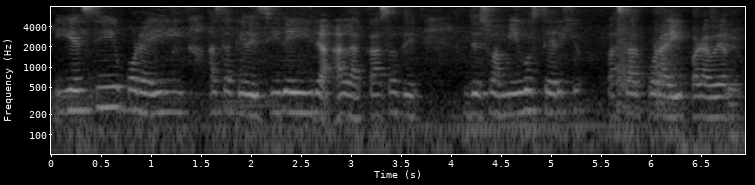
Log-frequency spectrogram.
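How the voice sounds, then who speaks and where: A woman teacher retelling a story for children in simple, slow words with small restarts. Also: medium pitch, flat delivery, background noise. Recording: roomy and distant.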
